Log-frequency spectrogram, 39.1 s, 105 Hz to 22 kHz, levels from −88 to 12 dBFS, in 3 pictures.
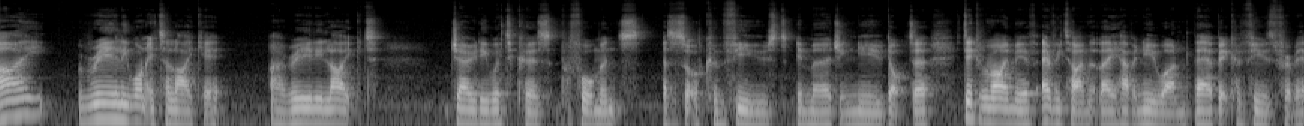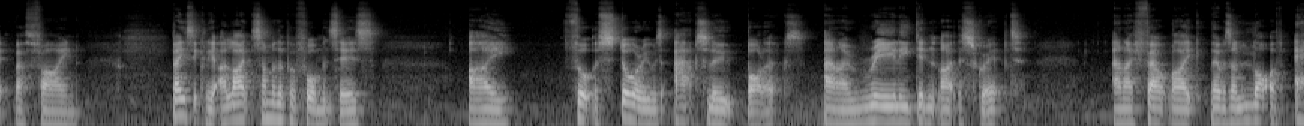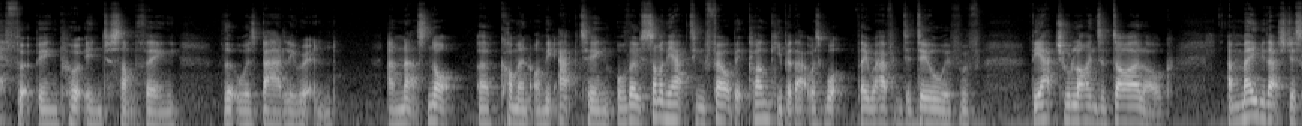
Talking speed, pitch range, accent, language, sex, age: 180 wpm, 105-125 Hz, British, English, male, 20-39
